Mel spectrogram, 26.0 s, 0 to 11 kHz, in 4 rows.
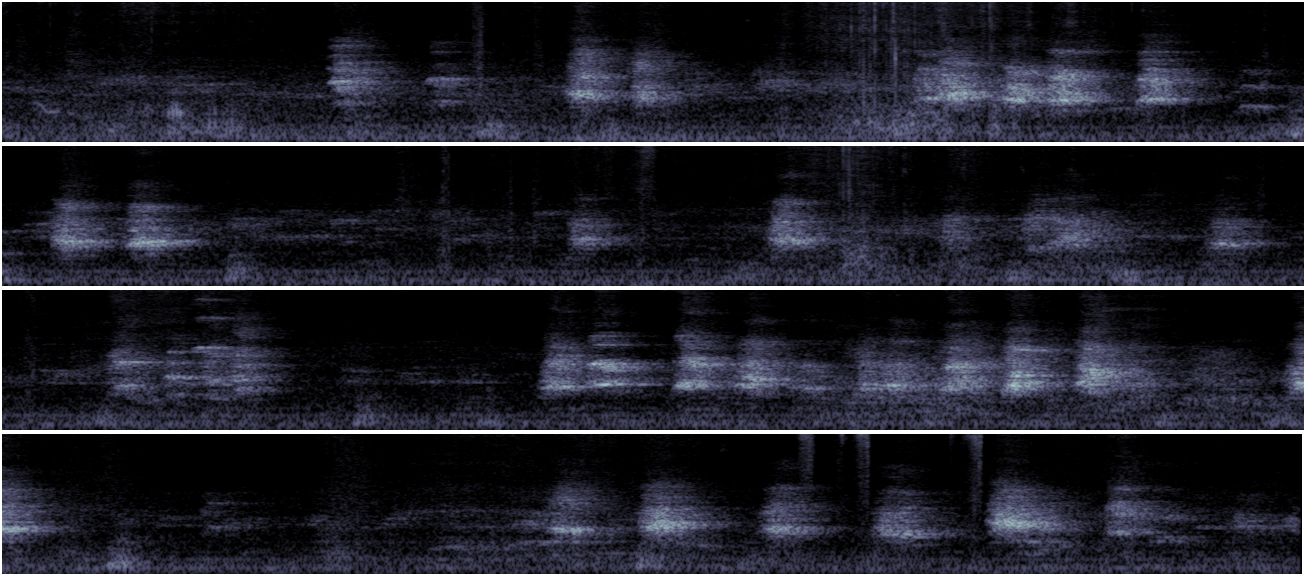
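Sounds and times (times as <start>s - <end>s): puppy yapping: 1.6s - 9.7s, 10.3s - 14.9s, 22.3s - 26.0s.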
